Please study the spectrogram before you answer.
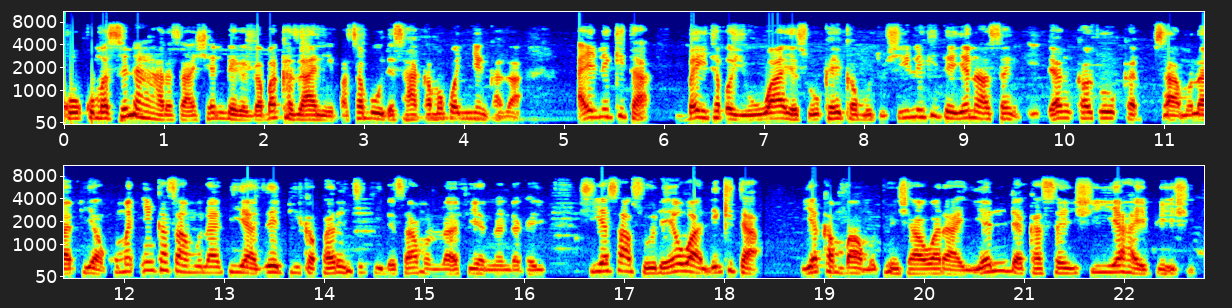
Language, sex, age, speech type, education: Hausa, male, 30-45, spontaneous, tertiary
